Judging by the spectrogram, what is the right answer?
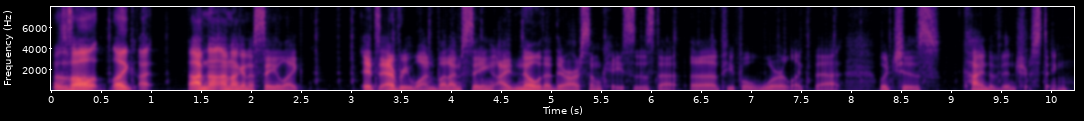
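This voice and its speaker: A man's voice: low-pitched, sing-song, normal speed, gravelly, sharp tone, no room sound. A young man streaming casual game commentary, rambling with lots of filler words and restarts.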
